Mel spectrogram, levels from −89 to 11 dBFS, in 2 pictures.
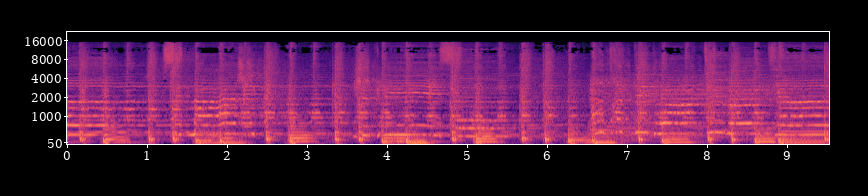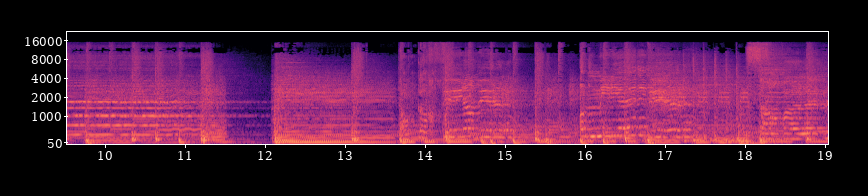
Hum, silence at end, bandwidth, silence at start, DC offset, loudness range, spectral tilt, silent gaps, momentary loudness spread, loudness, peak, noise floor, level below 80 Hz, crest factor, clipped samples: none; 0 s; 16 kHz; 0 s; under 0.1%; 2 LU; -4 dB/octave; none; 6 LU; -16 LUFS; 0 dBFS; -37 dBFS; -26 dBFS; 16 dB; under 0.1%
